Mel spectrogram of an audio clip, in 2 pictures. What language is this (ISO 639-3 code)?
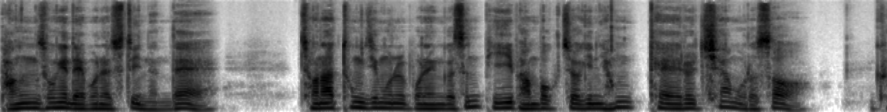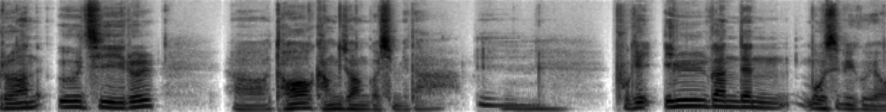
kor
